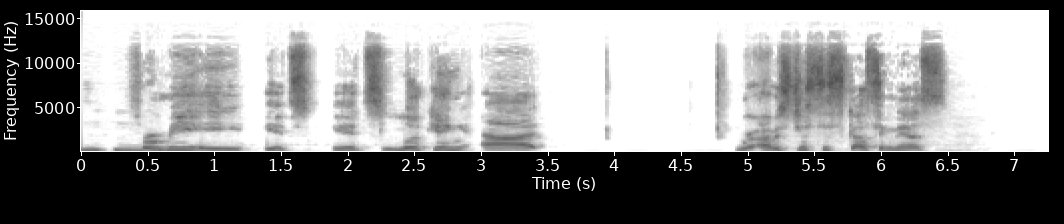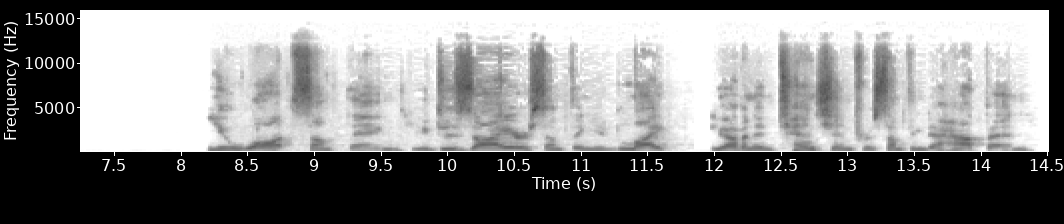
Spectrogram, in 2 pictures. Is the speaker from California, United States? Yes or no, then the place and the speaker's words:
yes; California, United States; I grew up in California in a two lovely parents kind of thing.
